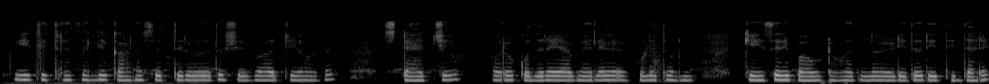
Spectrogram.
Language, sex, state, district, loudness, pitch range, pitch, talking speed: Kannada, female, Karnataka, Belgaum, -36 LUFS, 195-210 Hz, 200 Hz, 85 wpm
